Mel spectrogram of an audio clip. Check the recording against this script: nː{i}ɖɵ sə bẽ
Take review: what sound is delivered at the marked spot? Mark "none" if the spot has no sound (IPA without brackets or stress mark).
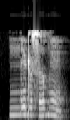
e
